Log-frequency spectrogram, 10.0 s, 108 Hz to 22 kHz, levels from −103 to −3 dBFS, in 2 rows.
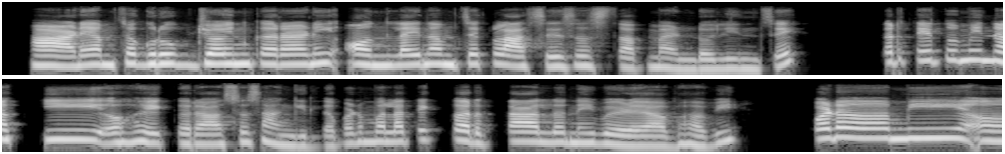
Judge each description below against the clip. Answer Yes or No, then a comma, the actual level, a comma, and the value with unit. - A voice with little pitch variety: No, average, 4.2 semitones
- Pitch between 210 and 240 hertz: Yes, high, 235 Hz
